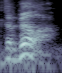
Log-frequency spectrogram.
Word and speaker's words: Davila: is Mr uh Topher I always get his last name wrong it's Davila it's tougher Davila I am on a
